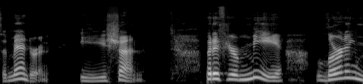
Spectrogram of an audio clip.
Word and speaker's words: Yi Shun: And Taiwanese, my name is pronounced Yi Shun with a hard G. Nothing at all like how it's pronounced in Mandarin, Yi Shun.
